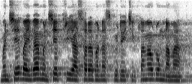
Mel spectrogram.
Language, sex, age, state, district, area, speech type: Bodo, male, 30-45, Assam, Chirang, urban, read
